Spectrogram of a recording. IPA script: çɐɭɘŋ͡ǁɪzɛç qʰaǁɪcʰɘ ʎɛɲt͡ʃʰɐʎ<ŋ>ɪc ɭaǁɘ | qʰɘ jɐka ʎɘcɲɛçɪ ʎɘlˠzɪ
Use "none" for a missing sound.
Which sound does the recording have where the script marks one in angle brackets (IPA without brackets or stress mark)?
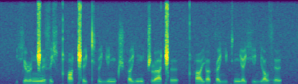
ŋ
